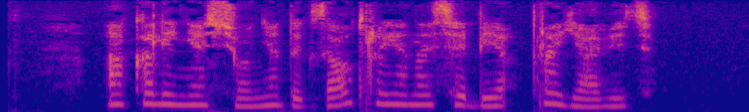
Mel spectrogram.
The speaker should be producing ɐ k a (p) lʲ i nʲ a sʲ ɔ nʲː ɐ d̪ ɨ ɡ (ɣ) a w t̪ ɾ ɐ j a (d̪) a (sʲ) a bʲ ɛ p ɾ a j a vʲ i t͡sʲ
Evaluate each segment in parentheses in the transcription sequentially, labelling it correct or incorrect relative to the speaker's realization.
incorrect, incorrect, incorrect, correct

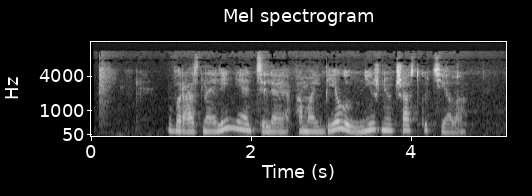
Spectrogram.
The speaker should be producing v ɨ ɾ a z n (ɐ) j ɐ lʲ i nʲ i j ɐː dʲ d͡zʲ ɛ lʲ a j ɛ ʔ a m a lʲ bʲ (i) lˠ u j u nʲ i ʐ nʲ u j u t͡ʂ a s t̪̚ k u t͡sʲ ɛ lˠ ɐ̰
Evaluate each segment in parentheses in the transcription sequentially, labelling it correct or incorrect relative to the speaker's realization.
correct, incorrect

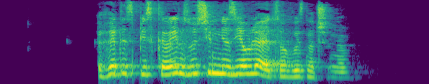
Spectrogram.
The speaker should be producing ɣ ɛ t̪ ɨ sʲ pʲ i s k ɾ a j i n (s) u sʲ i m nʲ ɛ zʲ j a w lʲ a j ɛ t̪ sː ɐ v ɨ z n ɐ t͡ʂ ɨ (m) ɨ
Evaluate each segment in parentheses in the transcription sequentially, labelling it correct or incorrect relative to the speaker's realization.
incorrect, incorrect

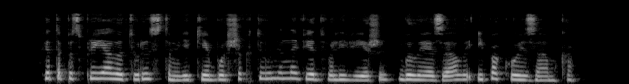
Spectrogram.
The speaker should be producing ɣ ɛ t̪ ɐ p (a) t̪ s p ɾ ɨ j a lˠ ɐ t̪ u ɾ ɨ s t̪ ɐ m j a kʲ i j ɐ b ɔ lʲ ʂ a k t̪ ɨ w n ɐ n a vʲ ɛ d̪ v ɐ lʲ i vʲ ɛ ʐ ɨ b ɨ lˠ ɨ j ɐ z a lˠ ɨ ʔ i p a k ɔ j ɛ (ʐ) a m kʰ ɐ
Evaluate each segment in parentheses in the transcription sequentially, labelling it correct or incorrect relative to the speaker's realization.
incorrect, incorrect

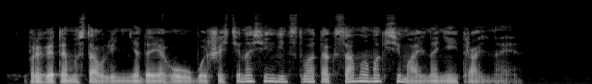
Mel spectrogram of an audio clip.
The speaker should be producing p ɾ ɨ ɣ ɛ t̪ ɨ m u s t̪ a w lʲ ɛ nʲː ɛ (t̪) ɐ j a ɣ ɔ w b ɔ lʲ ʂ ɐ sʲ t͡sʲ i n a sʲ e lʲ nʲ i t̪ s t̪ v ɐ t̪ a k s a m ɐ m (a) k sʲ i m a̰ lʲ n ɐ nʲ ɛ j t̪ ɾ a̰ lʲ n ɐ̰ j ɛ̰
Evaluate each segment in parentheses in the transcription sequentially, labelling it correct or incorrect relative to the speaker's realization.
incorrect, incorrect

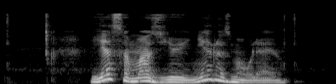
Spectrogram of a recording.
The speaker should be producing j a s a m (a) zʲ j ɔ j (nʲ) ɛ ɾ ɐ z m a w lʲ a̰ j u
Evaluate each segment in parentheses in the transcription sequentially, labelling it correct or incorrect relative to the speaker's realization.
correct, correct

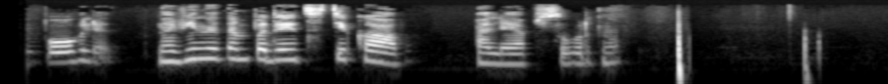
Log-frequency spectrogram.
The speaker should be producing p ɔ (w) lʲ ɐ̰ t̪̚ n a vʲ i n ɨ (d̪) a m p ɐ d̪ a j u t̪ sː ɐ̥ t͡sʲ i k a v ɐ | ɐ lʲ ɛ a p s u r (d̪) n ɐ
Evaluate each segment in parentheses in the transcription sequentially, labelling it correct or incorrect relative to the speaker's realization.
incorrect, incorrect, correct

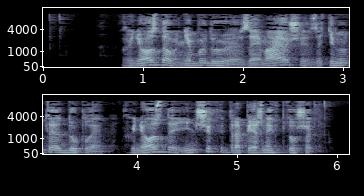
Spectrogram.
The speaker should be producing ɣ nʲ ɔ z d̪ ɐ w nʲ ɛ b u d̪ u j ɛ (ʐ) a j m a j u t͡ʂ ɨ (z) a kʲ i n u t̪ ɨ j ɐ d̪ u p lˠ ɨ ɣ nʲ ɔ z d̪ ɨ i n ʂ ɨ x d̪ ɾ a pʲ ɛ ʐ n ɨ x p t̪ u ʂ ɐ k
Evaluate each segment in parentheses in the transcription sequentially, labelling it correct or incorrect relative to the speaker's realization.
incorrect, correct

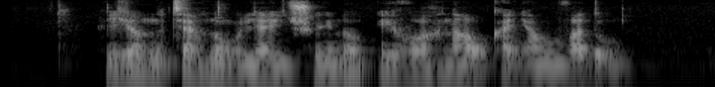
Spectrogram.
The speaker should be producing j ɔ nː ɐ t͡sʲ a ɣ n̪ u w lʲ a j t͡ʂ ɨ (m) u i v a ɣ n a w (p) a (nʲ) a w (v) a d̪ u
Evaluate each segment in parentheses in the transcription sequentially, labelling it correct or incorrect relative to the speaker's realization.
incorrect, incorrect, correct, correct

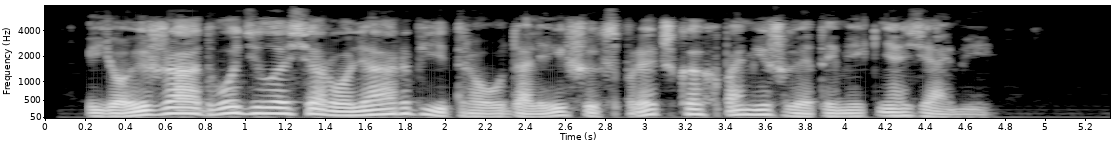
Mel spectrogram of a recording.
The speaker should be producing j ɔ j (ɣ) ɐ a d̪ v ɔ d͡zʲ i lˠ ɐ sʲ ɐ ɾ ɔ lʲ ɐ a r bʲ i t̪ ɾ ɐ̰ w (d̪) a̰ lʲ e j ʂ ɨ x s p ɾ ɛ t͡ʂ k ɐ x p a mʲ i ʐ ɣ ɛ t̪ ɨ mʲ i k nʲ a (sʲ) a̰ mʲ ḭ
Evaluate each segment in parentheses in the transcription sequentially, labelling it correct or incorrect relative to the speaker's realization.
incorrect, correct, incorrect

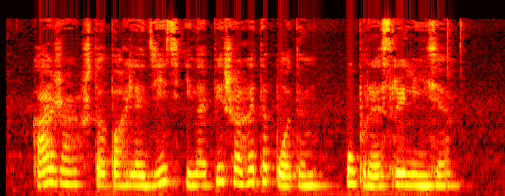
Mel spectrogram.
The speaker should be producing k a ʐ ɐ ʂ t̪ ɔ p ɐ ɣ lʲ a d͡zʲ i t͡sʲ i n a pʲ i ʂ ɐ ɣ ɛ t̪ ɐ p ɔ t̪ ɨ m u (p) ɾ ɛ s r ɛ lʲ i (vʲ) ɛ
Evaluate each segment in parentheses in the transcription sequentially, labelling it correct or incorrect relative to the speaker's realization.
correct, incorrect

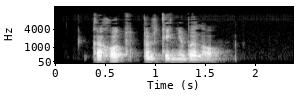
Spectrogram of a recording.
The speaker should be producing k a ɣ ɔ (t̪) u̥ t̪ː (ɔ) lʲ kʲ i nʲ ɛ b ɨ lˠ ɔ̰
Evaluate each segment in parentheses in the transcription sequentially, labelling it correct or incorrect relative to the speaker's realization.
correct, correct

